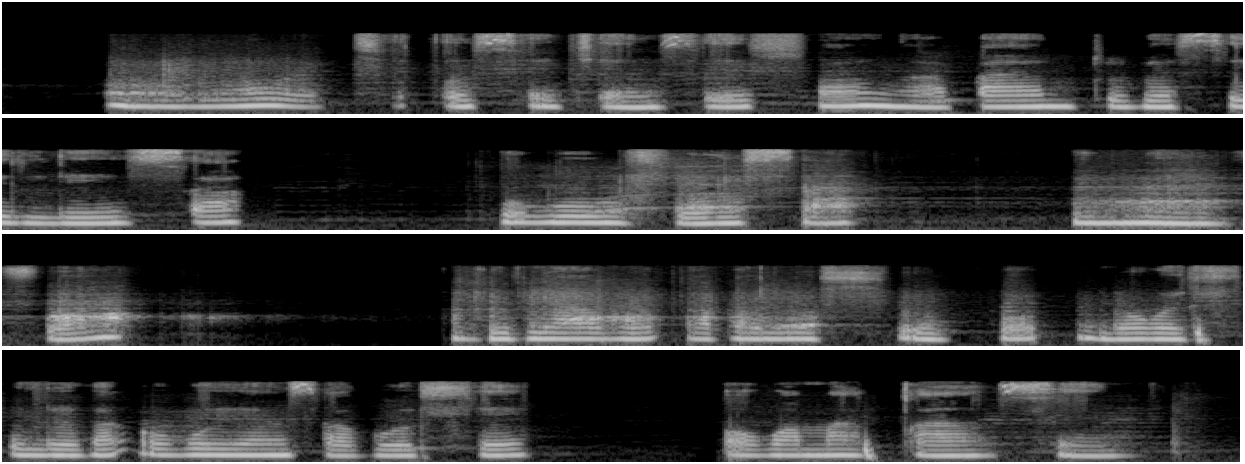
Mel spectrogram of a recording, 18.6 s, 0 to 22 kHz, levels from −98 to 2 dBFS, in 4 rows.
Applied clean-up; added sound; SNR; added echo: neural mask model RNNoise.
